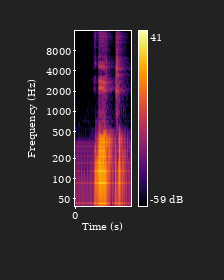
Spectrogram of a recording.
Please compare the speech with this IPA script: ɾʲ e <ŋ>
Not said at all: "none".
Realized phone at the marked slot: k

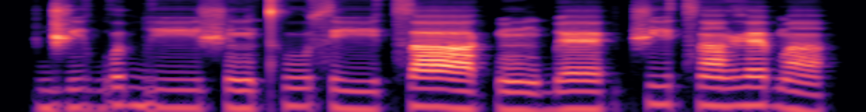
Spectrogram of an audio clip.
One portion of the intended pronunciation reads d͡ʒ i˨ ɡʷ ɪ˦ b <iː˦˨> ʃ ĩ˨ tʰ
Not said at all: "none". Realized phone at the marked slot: iː˨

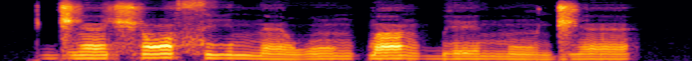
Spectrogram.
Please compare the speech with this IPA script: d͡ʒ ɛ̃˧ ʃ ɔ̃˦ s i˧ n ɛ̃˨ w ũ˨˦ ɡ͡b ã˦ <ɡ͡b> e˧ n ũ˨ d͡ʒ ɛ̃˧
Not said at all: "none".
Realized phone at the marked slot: ɡ͡b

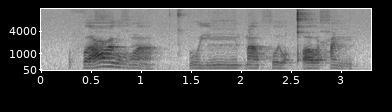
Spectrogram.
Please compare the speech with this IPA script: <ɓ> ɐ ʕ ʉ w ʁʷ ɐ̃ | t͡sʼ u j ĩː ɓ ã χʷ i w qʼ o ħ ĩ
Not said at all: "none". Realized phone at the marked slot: f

